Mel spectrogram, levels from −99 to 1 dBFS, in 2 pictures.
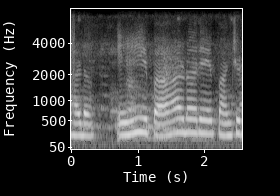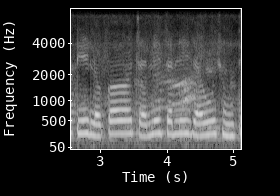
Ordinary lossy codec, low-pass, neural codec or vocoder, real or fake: Opus, 24 kbps; 7.2 kHz; none; real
